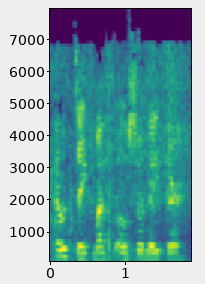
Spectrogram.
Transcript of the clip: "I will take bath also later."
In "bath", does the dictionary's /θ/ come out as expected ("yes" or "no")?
no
